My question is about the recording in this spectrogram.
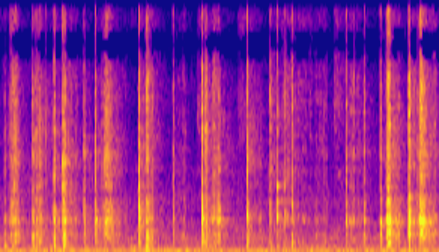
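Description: Thin plastic Vinamilk yogurt cup crinkling and clicking in irregular crackles as it is squeezed by hand to push the yogurt out.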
